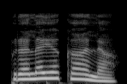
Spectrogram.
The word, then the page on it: ಪ್ರಲಯಕಾಲ: kannada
